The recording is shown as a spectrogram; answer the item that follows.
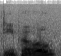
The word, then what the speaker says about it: depot: Next we have where the T is not pronounced, like depot. It's a silent T.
